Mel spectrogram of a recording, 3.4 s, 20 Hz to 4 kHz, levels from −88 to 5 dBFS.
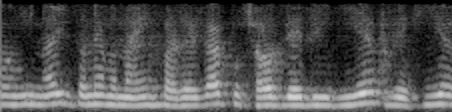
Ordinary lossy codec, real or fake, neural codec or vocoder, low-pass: none; fake; codec, 16 kHz, 1.1 kbps, Voila-Tokenizer; 3.6 kHz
